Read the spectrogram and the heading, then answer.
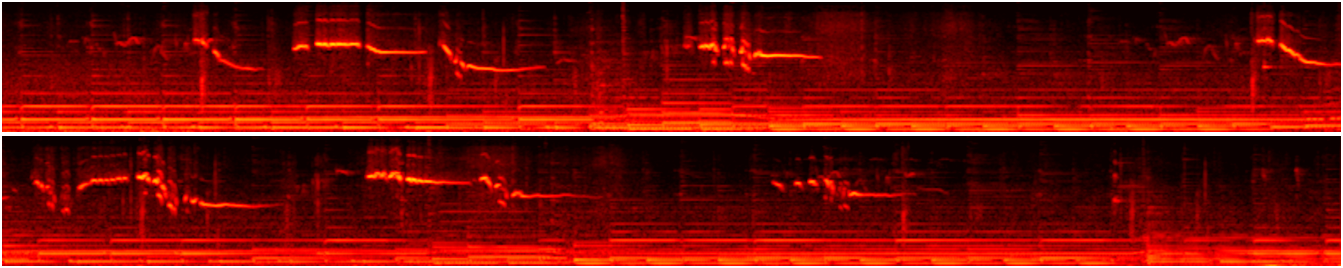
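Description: european robin singing

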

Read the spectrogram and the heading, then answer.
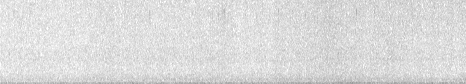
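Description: strong wind

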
